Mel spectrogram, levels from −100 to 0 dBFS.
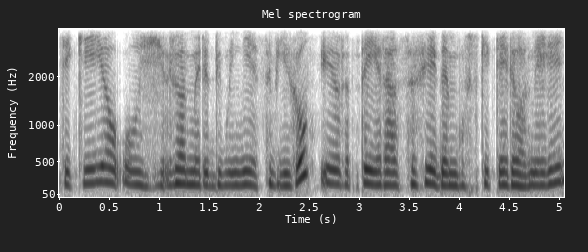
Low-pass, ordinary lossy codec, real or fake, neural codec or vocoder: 3.6 kHz; Opus, 16 kbps; fake; autoencoder, 44.1 kHz, a latent of 192 numbers a frame, MeloTTS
